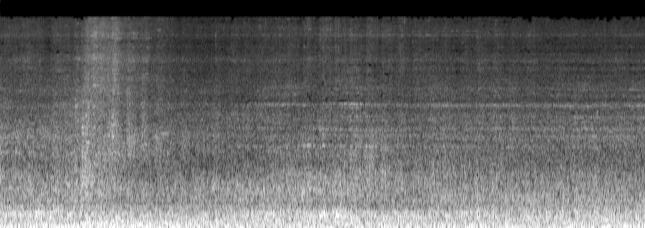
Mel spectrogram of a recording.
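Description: Norfolk Southern freight train's tank cars and covered hoppers rolling past: a steady low rumble of wheels on rail, with a brief clatter about a second in.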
